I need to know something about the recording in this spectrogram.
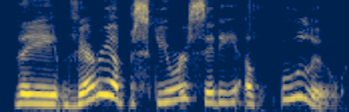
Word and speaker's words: Oulu: We also picked in Finland, the very obscure city of Oulu, it's spelled Oulu, which is about 60 miles south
